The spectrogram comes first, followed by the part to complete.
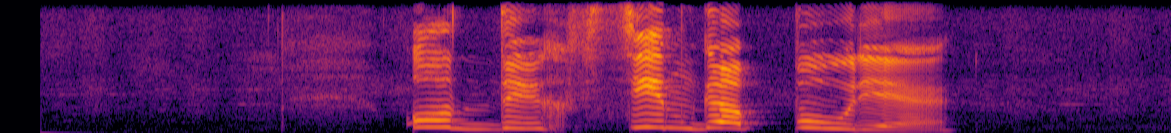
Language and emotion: Russian, positive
